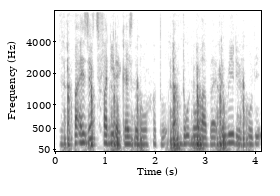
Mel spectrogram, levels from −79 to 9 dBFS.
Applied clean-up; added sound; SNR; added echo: neural mask model RNNoise.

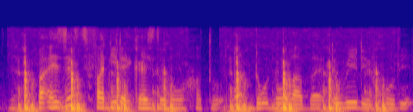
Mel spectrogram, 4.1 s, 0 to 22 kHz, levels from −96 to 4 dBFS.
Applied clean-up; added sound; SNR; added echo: none; Tap; -4 dB; none.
